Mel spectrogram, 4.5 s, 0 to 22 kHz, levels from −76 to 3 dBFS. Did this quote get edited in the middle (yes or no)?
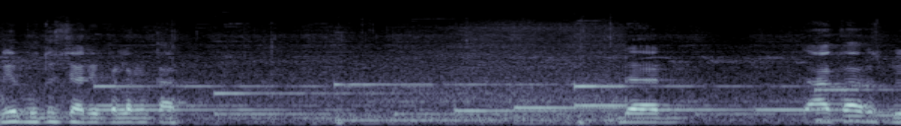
no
